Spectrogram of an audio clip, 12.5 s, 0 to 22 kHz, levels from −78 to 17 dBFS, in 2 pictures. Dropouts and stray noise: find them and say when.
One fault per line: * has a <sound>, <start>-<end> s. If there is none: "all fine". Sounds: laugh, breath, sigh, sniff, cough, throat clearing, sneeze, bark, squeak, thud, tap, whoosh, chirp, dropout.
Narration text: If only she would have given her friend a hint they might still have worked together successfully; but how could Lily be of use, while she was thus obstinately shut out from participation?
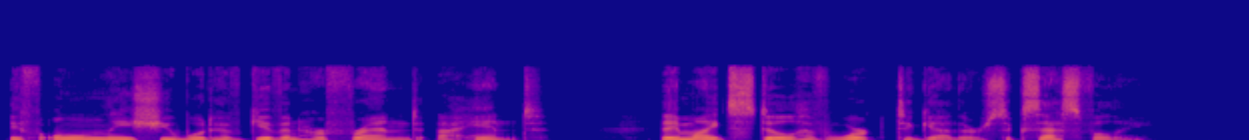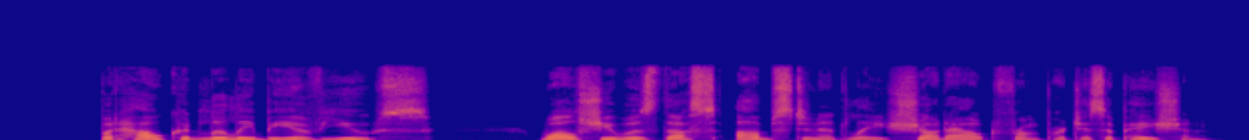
all fine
